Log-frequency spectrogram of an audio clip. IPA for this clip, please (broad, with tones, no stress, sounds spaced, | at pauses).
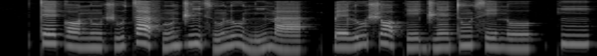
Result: t ɛ˧ ɡ ɔ˨ n ũ˨ ʃ u˨˦ t a˦˨ f ũ˨˦ d͡ʒ ĩ˦˨ s ũ˨˦ l u˦˨ n ĩ˨˦ m a˧ | k͡p ɛ˧ l u˦ ʃ ɔ˦˨ k e˧ d͡ʒ ɛ̃˧ t ũ˦ s e˧ n o˧ | k ĩ˦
